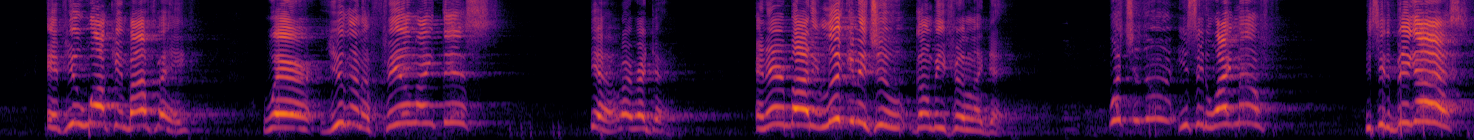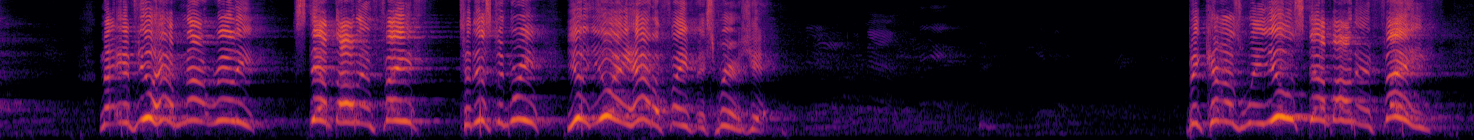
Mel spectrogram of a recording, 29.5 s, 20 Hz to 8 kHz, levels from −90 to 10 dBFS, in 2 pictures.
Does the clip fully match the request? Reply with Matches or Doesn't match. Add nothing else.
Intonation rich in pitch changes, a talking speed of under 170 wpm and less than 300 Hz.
Doesn't match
